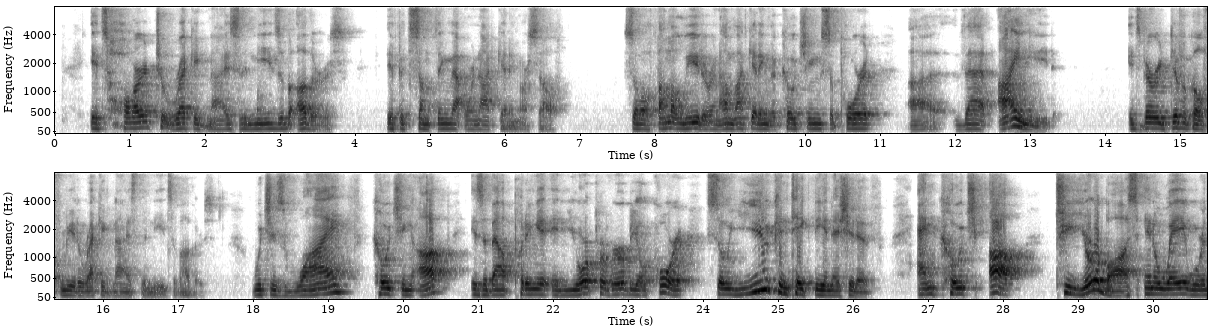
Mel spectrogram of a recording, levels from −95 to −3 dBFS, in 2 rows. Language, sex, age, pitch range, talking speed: English, male, 50-69, 110-165 Hz, 140 wpm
